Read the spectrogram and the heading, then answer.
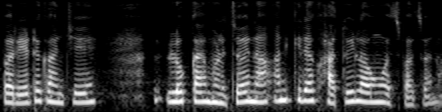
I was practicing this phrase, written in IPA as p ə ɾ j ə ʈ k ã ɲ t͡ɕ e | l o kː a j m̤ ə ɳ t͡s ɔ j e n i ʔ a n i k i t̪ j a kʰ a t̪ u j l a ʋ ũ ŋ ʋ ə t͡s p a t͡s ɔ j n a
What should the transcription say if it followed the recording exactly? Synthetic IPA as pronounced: p ə ɾ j ə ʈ k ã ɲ t͡ɕ e | l o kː a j m̤ ə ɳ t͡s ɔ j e n a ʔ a n i k i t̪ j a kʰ a t̪ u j l a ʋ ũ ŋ ʋ ə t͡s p a t͡s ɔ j n a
